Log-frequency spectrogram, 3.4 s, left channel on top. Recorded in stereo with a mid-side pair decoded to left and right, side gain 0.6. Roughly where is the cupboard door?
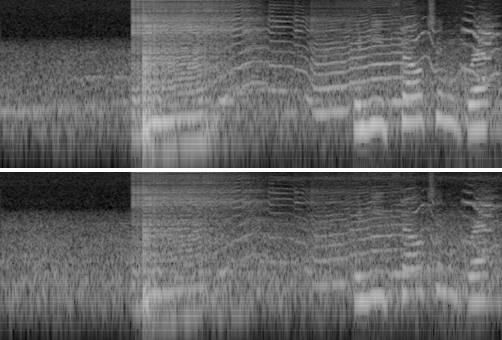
Ahead left.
